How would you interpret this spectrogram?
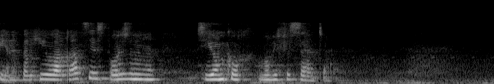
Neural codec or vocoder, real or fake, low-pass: codec, 16 kHz, 1.1 kbps, Voila-Tokenizer; fake; 7.2 kHz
